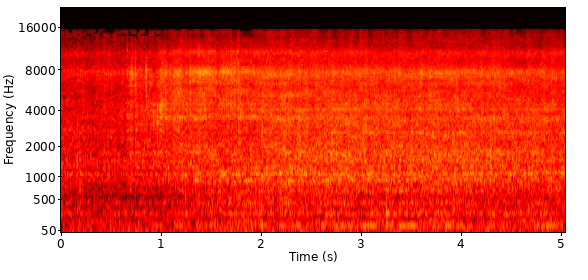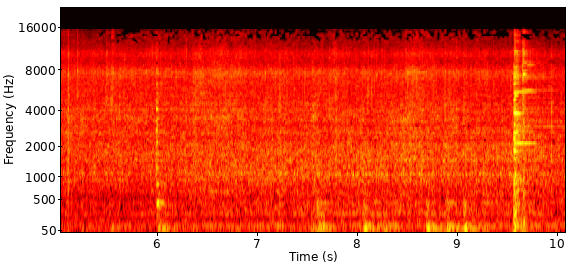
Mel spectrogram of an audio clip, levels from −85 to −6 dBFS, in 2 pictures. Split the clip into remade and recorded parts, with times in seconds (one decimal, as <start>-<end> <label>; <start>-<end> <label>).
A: 0.0-1.0 recorded; 1.0-5.4 remade; 5.4-10.1 recorded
